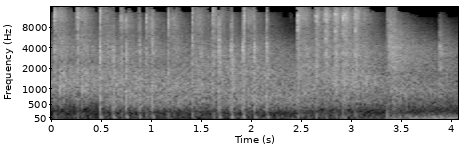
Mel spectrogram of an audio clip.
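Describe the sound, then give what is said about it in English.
Rapid gunfire from armed men leaving a vehicle and shooting at a rapid reaction force during a military exercise in Lithuania: many sharp, loud cracks in dense, continuous bursts with no pauses. “And now there are some armed men now coming out of the vehicle and firing towards the rapid reaction force.”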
